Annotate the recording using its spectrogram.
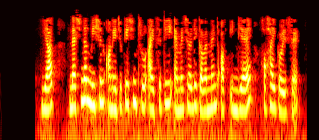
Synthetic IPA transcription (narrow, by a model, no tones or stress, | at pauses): jat̚ | nɛʃɔnalmiʃɔnɔ̰ned͡ʑukeʃɔnt̪ʰɹuʔa̰jsiʈiʔɛmet͡ʃaɹɖiɡʌvənmɛɳʈɔ̰fʰindijaɛxɔhajkoɹisɛ̰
